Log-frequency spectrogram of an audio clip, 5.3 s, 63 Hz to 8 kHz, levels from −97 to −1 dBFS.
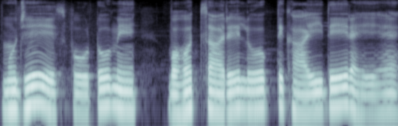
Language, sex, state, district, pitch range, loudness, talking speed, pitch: Hindi, male, Madhya Pradesh, Katni, 110-130 Hz, -17 LUFS, 125 wpm, 120 Hz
